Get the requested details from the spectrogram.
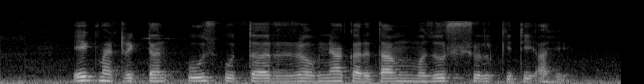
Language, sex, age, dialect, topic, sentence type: Marathi, male, 18-24, Standard Marathi, agriculture, question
